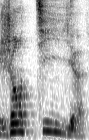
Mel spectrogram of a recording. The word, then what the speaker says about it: gentil: Par exemple, gentil et gentille. Attention, gentil et gentille, c'est vraiment différent. On l'entend dans la prononciation.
